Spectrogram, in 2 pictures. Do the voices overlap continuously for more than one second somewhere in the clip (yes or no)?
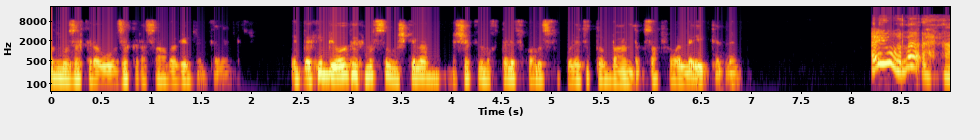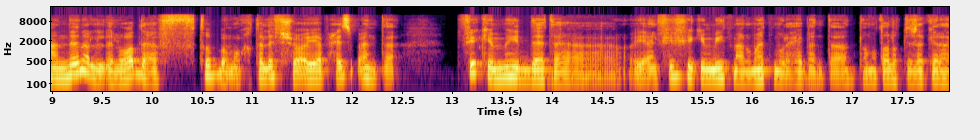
no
